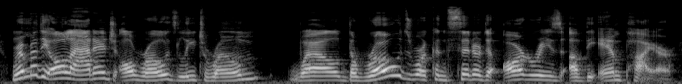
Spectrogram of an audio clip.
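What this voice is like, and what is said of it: Raspy voice. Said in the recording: “I'm a little bit under the weather today and my voice is a little raspy,”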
